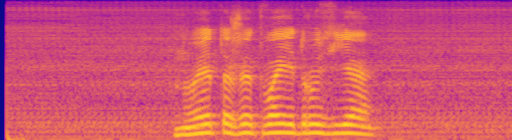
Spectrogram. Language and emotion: Russian, neutral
